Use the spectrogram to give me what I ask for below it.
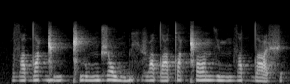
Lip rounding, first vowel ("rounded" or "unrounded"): unrounded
